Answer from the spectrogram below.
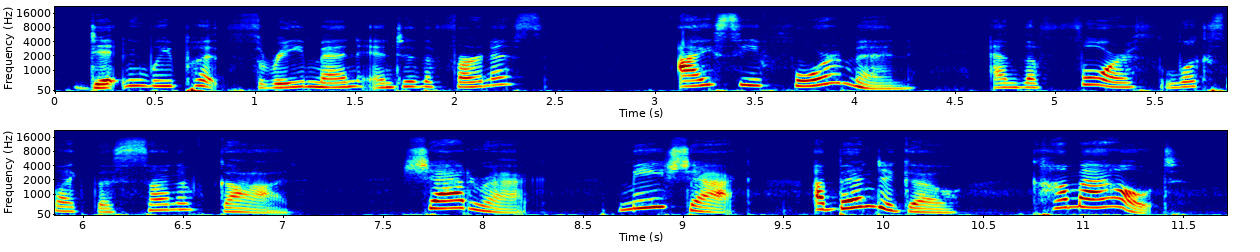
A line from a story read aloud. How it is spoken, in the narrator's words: He soon jumped up and shouted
